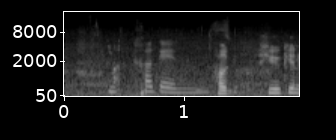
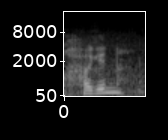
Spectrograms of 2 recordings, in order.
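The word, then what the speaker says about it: Huginn: little crow buddy here hugin i think it's pronounced huguen or huggin and he basically gives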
